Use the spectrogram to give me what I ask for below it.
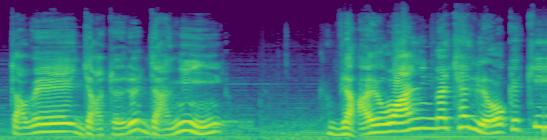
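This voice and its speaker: Over faint background music, a put-on character voice speaks at a middle pitch. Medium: read story. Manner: genial, avuncular.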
